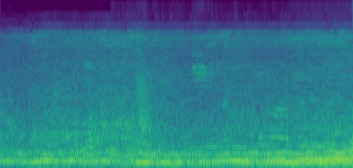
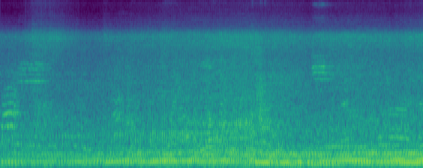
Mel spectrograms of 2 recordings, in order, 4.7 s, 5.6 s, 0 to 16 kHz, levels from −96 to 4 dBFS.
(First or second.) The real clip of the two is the second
